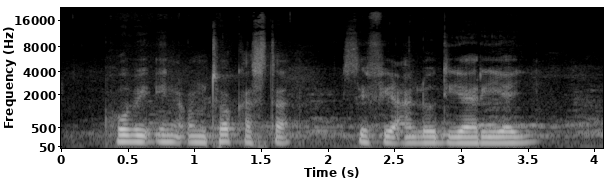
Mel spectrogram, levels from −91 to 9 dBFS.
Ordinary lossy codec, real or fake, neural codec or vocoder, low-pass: MP3, 96 kbps; real; none; 19.8 kHz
